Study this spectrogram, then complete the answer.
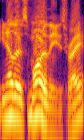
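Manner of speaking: usual speaking voice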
